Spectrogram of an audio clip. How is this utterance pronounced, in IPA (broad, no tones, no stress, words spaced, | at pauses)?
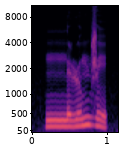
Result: nːɛɭɵmʐe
